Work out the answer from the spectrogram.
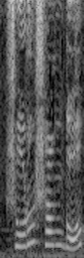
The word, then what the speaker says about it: ষষ্ঠাঙ্গ: এবারে প্রত্যেকের জানা জরুরি ষষ্টাঙ্গ প্রণামের সঠিক উচ্চারণ কি? সঠিক উত্তর হল সৌরসাঙ্গ প্রণাম।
